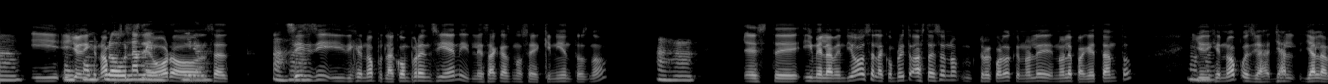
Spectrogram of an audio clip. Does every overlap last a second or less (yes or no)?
no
